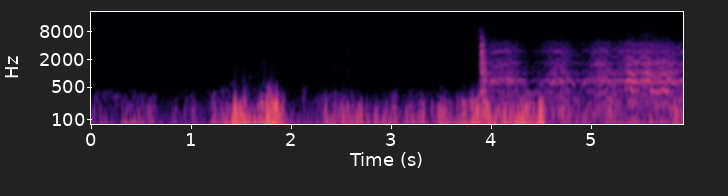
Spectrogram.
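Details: Buggy's cold start after sitting about 3 months following an overnight swamp burial, jump-started after bad-battery trouble: quiet cranking, catches near four seconds, settles into a busy, even idle outdoors; healthy start, though a post-swamp tune-up is planned.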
